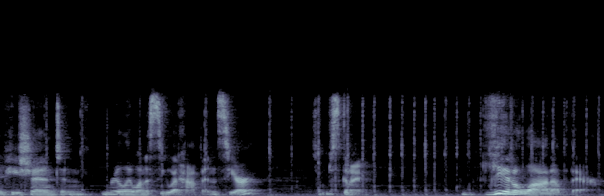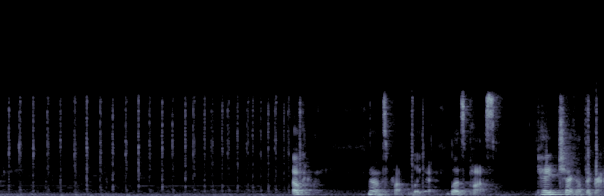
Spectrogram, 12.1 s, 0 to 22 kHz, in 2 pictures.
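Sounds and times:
computer mouse clicking: 0.0 - 9.1, 10.0 - 10.5.

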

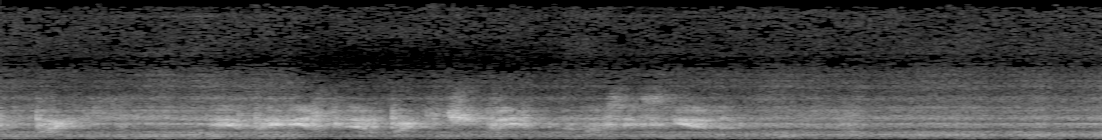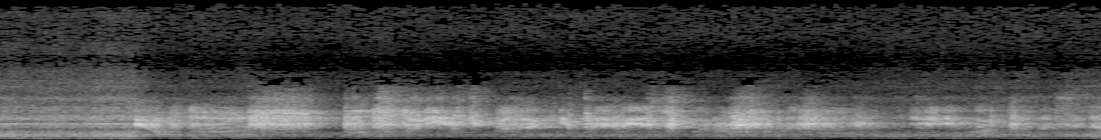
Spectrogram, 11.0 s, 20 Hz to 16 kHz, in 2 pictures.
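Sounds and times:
faint high whine: 0.0 - 11.0
helicopter cabin hiss: 0.0 - 11.0.

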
